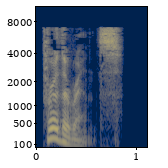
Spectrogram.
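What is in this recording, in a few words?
"furtherance", British English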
